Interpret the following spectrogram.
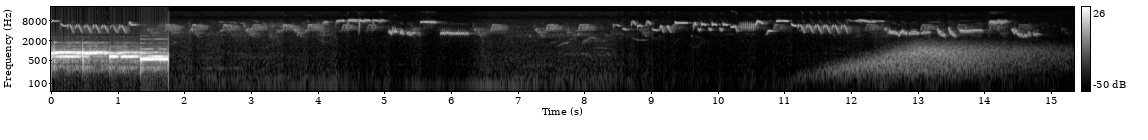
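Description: Sustained ambient music cuts off suddenly about two seconds in, leaving small birds chirping and trilling high and rapidly. Near the end a soft rushing noise swells up and fades away.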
